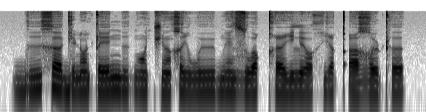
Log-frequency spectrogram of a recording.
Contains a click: no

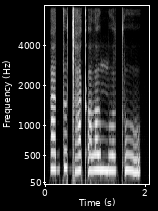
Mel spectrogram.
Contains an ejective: yes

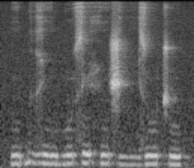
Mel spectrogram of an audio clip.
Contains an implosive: yes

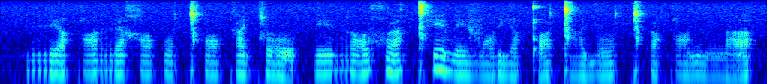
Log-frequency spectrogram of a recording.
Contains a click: yes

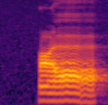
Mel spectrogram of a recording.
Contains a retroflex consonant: yes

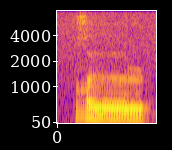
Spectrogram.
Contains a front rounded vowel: no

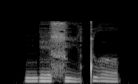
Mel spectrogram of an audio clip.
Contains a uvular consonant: no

